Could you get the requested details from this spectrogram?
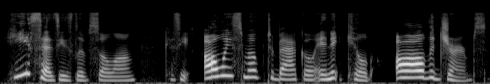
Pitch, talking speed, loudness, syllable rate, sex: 255 Hz, 210 wpm, -17 LUFS, 6.0 syllables/s, female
